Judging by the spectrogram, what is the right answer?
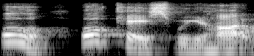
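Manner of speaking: put-on Italian accent in an old grandmother's voice. Speaker retelling grandmother's reply to them, in her italian accent. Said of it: "with her Italian accent".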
